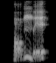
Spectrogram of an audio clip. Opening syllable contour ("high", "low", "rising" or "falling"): rising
